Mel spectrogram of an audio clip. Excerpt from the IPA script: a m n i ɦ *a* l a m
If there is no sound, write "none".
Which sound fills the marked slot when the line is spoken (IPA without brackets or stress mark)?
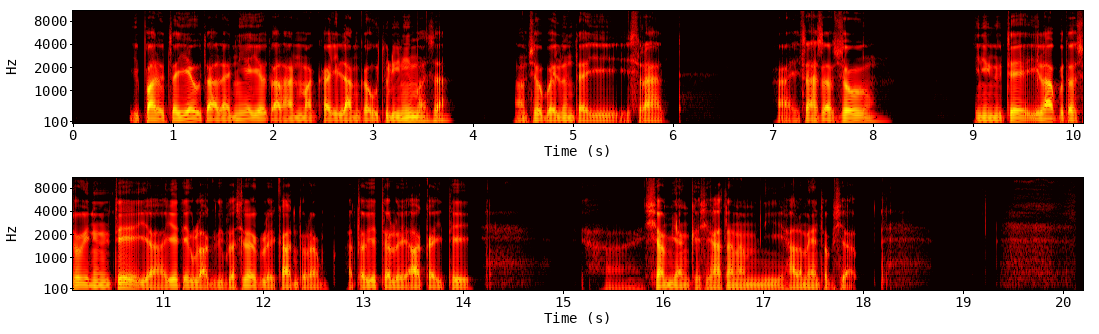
a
